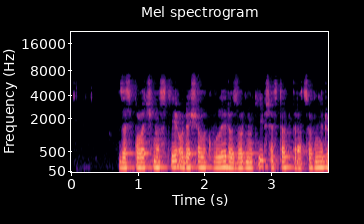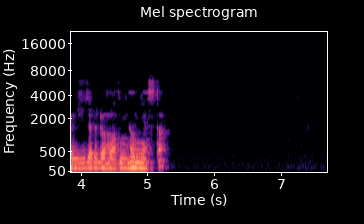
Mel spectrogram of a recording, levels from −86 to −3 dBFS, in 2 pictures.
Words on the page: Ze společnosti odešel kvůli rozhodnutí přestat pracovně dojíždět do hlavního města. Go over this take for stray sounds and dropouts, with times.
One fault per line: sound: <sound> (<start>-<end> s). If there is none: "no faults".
no faults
